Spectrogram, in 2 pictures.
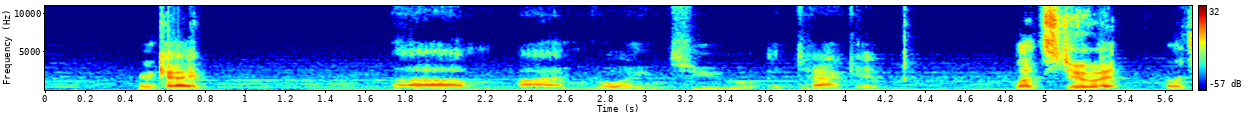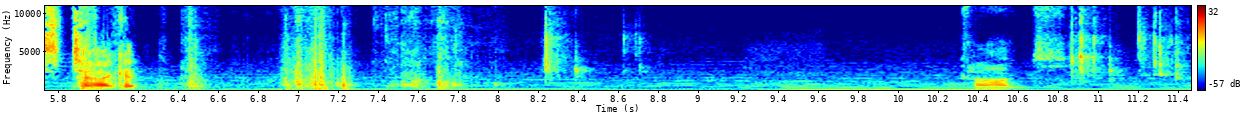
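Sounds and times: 
speech: 0:00.5 - 0:00.9, 0:01.7 - 0:07.7, 0:10.4 - 0:10.9
dice rolling in a tray in a tabletop game: 0:10.8 - 0:11.4.

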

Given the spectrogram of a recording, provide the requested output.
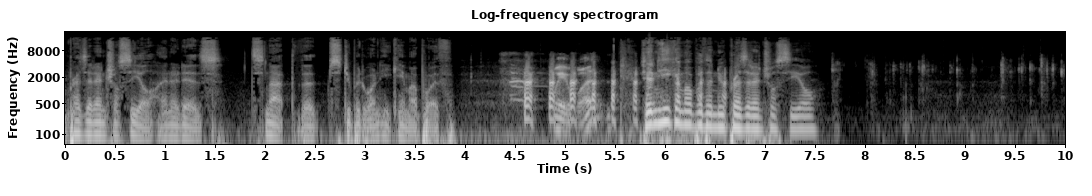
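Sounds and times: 
speech: 0:00.1 - 0:07.7
laughter: 0:04.4 - 0:06.8
typing on a computer keyboard: 0:07.6 - 0:09.9.

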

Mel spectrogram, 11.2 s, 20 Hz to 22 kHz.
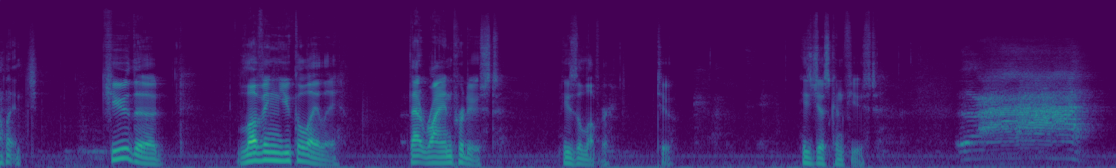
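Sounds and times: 
speech: 0:00.0 - 0:01.8, 0:02.4 - 0:03.5, 0:04.1 - 0:06.8, 0:08.0 - 0:08.9
person screaming: 0:09.6 - 0:11.1.

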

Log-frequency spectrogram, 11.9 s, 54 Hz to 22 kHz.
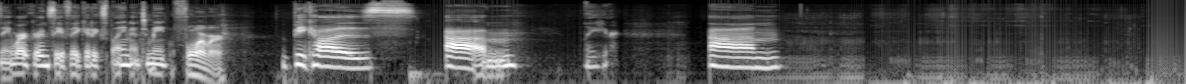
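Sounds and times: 
speech: 0:00.0 - 0:06.2, 0:07.1 - 0:08.0
cat purring: 0:04.1 - 0:11.8.

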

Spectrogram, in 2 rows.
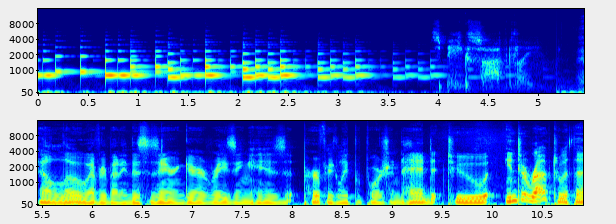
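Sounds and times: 
melodic phone ringtone: 0:00.0 - 0:04.0
speech: 0:05.4 - 0:10.8.

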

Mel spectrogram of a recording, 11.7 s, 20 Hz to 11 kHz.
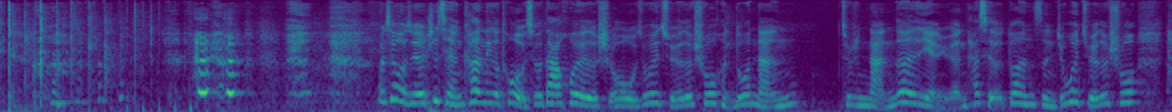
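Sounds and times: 
small group clapping by hand: 0:00.0 - 0:02.1
speech: 0:03.9 - 0:11.7.

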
